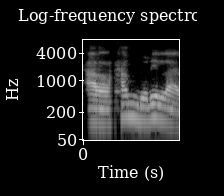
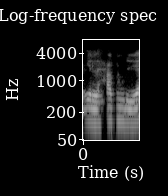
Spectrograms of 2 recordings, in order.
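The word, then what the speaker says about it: الحمد لله: berarti hamzahnya dibaca fathah makanya tadi dibacanya Alhamdulillah bukan ilhamdi atau hukum Alhamdulillah kita bacanya ar-rahman bukan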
